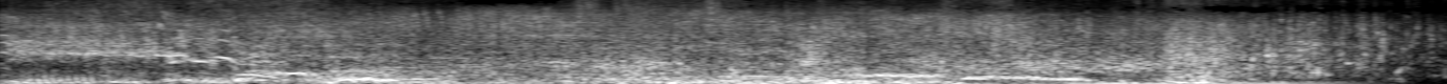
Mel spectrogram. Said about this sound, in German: Hä? Was, was war das? Die verdammte Bestie ist explodiert.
